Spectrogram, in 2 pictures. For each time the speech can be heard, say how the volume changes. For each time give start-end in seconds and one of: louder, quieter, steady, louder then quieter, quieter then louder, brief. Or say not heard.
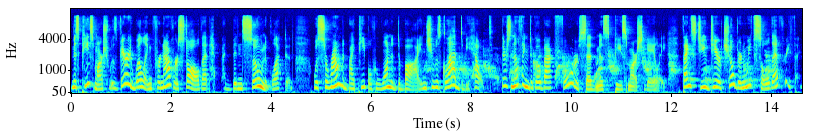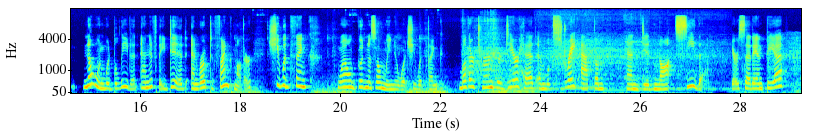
0.0-28.9 steady.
